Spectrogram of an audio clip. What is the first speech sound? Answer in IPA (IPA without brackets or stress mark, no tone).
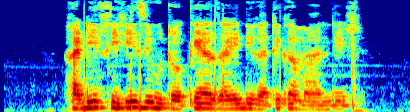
h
